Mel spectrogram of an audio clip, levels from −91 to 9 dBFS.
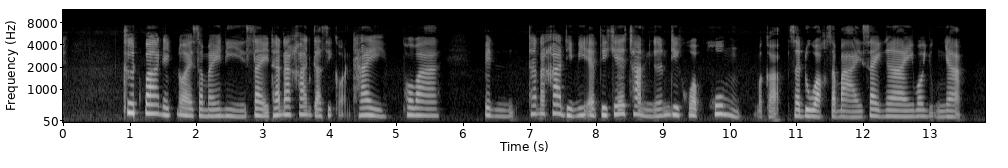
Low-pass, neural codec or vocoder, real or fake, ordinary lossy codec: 7.2 kHz; none; real; none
